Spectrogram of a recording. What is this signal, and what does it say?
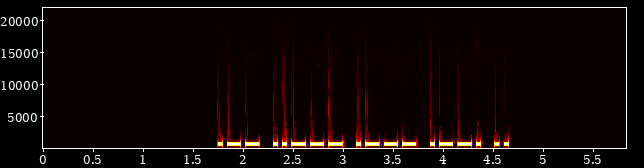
Morse code, heard as a keyed tone, about 25 wpm, 700 Hz. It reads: W2JPI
